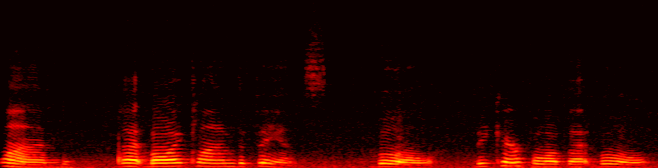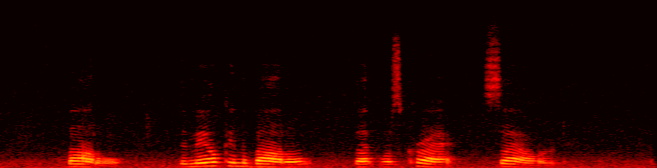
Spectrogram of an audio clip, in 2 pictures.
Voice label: Personal history and reading by 49 year old white female Texas; american english dialect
